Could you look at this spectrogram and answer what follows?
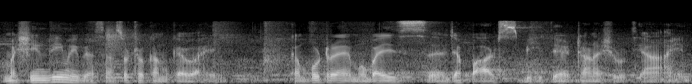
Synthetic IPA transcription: mɐʃiːnɾimẽbɪɐsãsʊʈʰokɐmkɐjoa̰ːɦe | kɐ̃mpjuːʈəɾɛ̃ːmoːbaːɪlsd͡ʑaːpaːɾʈsbɪɦɪt̪eɐʈʰɐɽ̃ʃʊɾṵt̪ʰijã̰a̰ːɦɪnɪ̆

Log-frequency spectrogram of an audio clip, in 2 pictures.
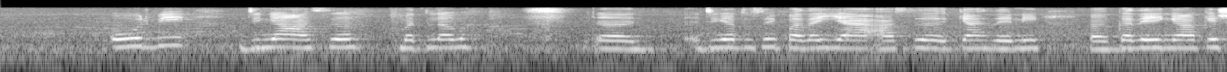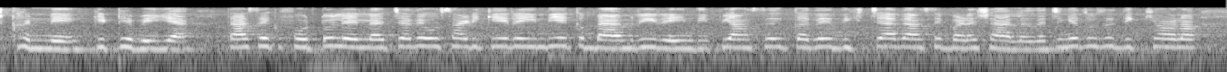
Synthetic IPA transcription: oːɾʋiː | d͡ʒɪjãːəs | mət̪ləb | d͡ʒɪjãːt̪̬ʊsẽːiːpət̪aːiːɛːʔəskɛːd̪eːniː | kəd̪eːjãːkɪʃkʰənːeːkɪʈʰːeːbeiːɛː | t̪eːəsɪkpʰoːʈoːleːlãːt͡ʃɛːd̪eːoːsaːɽiːkeːɾəĩːnd̪iːɪkbɛːmɾiːɾəĩːnd̪iːpɪaːskəd̪eːd̪ɪkʰt͡ʃɛːd̪eːəsiːbəɽaːʃaːɾləɡd̪aːd͡ʒɪãːt̪̬ʊsẽːd̪ɪkʰːjaːoːnaː

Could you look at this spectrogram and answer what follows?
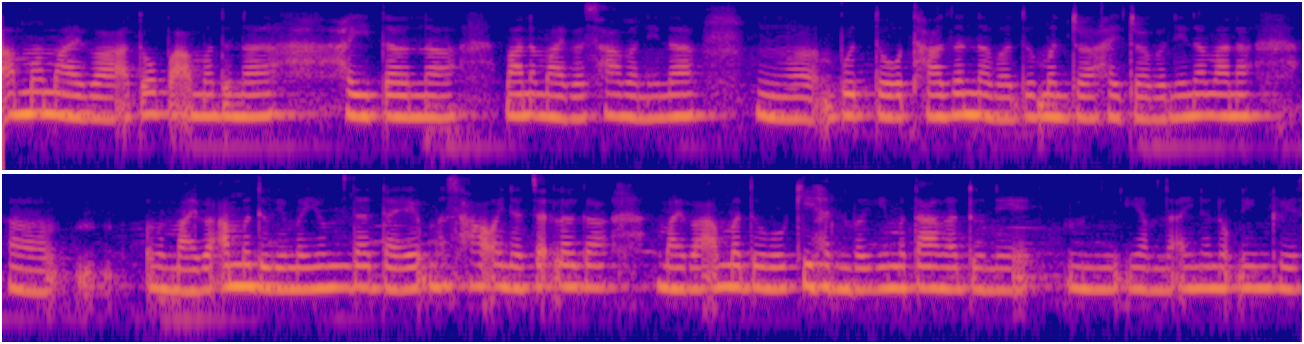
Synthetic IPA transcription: ɐmɐmajbɐɐ̰topːɐ̰ɐ̰mɐdunɐhɐjtɐnɐ | manɐmajbɐsabɐninɐ | butːotʰazɐnːɐbɐdumɐntɾɐhajtɾɐbɐninɐmanɐ | majbɐ̰ʔɐmɐduɡimɐjumdɐdajɾek̚mɐsao̰jnɐt͡ʃɐ̰t̚lɐɡɐmajbɐɐ̰mɐdukiɦɐnbɐɡimɐtaŋɐdune | jamnɐʔɐ̰jnɐnok̚niŋkʰɾi

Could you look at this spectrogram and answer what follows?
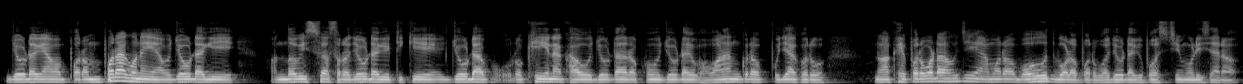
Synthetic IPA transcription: d͡ʒewʈaɡiamɔpɔɾɔmpɔɾakunaɦĩabud͡ʒewʈaɡi | ɔ̰nd̪ɔbiswasɔɾɔd͡ʒewʈaɡiʈiked͡ʒowʈaɾɔkʰikinakʰawd͡ʒewʈaɾɔkʰũd͡ʒewʈaɡibʱɔbɔɽ̃ɔŋkɔɾɔpud͡ʒakɔɾũ | nɔakʰajpɔɾbɔʈaɦut͡ʃʰiamɔɾɔbɔɦut̪bɔɭɔpɔɾbɔd͡ʒewʈaɡipɔst͡ʃimoɽisaɾɔ

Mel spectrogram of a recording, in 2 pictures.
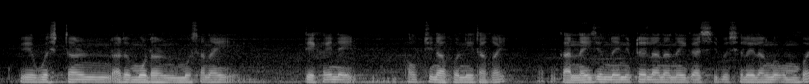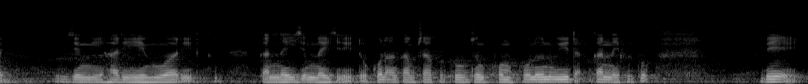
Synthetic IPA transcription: bewestaɾna̰ɾumɔdaɾnmɯsanaj | dekʰajnajpʰawtinapʰɯnitʰakʰaj | ɡanːajzɯmnajnip̚tajlananajɡasibɯselɯjlaŋnɯɔmbaj | zɯŋniɦaɾiemuaɾḭ | ɡ̥anːajzɯmnajzḭɾḭdɔ̰kʰɔnaɡamsapʰɯɾkʰɯzɯŋkʰɔmkʰɔnɯnujida̰ɡanːajpʰɯɾkʰɯw | be

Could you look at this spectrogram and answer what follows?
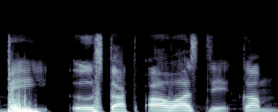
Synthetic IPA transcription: bi | əːst̪at̪ʰaːʋaːzt̪ekɐm

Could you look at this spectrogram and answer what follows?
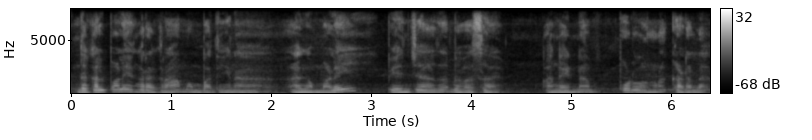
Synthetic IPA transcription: ɪnd̪ɐkɐlpaːlɐɛŋɡɪɾɐɡɪɾaːmɐmpaːɾt̪iŋɡɐnːaːɐŋɡɐmɐlɐɪ | pɛɲd͡ʒaːɐðãːʋɪʋɐsaːj | ɐŋɡɐɛnːɐpoːɽɯʋaːŋɡɐnːaːkɐɽɐlɐ

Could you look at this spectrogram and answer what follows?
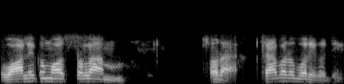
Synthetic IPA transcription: walekumʌsːalam | sɔɾa̰kabaɾɔbʌɾekot̪i

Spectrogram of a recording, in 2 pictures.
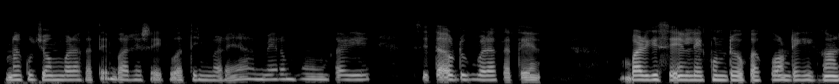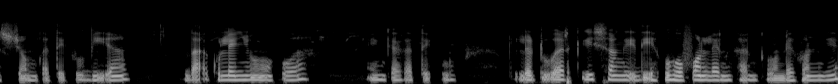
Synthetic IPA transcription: ɔnakud͡ʒɔmbaɽakat̪ɛ̰baɾɦɛsɛ̰jkuat̪iɲbaɽajamɛɾɔmhɔŋkaɡɛ | sit̪aʔuʈuk̚baɽakat̪ɛ | baɽɡisɛnlɛkʰunʈɛɔkakɔnʈɛɡɛɡãsd͡ʒɔ̰mka̰t̪ɛkubḭʔa | d̪a̰ʔkɔlɛɲuakɔwa | ɛɲkakat̪ɛku | ləʈṵʔaɾkisaŋɡiʔ̚d̪ḭʔakɔɦɔpʰɔnlɛnkʰankɔ̰ɖɛkʰɔnɡɛ

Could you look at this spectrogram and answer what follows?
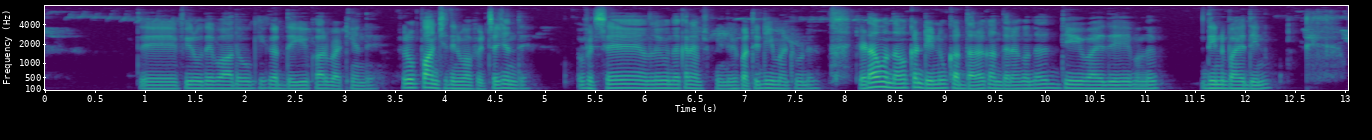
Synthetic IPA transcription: t̪eːpʰɪɾoːd̪eːbaːd̪oːkiːkəɾd̪eːɡiokəɾbɛːʈʰiːd͡ʒãːnd̪eːpʰɪɾoːpəɲt͡ʃd̪ɪnbaːpʰɪɾseːd͡ʒãːnd̪eː | pʰɪɾseːmət̪ləbʊ̃nd̪aːkɾɛːmskĩːnd̪epət̪iːɖiːmɛːʈɾõːɳeːɾad͡ʒeːɽaːoːʋə̃nd̪aːʋãːkəɳʈiːnjuːkəɾd̪aːɾaːk̬ənd̪eːɾãːkɛ̃ːnd̪aːd̪eːbaːed̪eːmət̪ləb | d̪ɪnbaːeːd̪ɪn

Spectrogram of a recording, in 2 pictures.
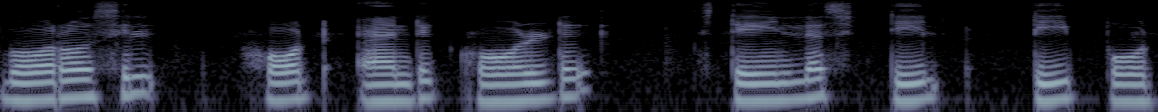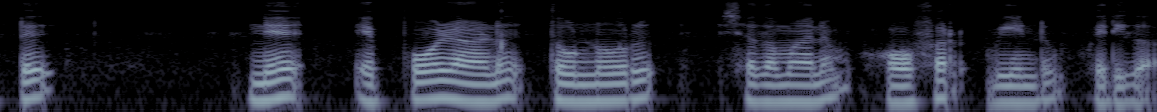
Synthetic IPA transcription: bo̞ːro̞ːsil | ho̞ːʈːaːnɖɨkʰo̞ːlɖɨ | sʈejnlɐsʈiːl | ʈiːpːo̞ːʈːɨ | nɨ | epːo̞ːɻaːɳɨt̪o̞ɳːuːrɨ | ɕɐðɐmaːnɐmo̞ːfɐrʋiːɳɖumʋɐɾuɣɐ̰

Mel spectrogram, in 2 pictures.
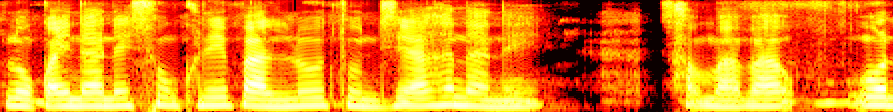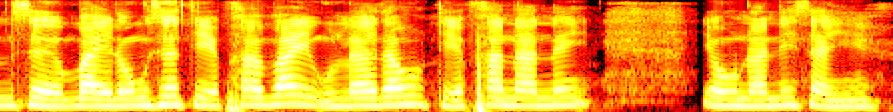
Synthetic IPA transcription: lɔkajnanɯjsuŋkʰɾibalutunsiaɦɯnanɯj | sʰawmabaonzɯbajɾɔŋz̬ɯtepʰabajuladawtepʰananɯjjawnanɯzajɯ

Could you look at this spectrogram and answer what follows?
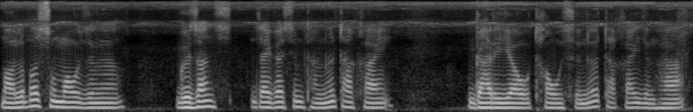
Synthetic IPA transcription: malabasumawzɯŋɯ | ɡɯzan | zajɡasimtʰaŋnɯtʰakʰaj | ɡaɾijawtʰawsɯnɯtʰakʰajzɯŋɦa

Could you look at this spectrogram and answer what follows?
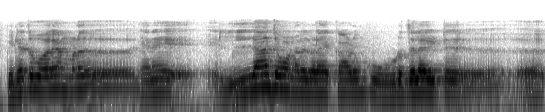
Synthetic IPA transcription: pinːeɐðupo̞ːle̞nɐmːɐɭɲaːne | ḛlːaːd͡ʑo̞ːɳɐruɣɐɭekːaːɭumkuːɽuðɐlaːjiʈːɨ

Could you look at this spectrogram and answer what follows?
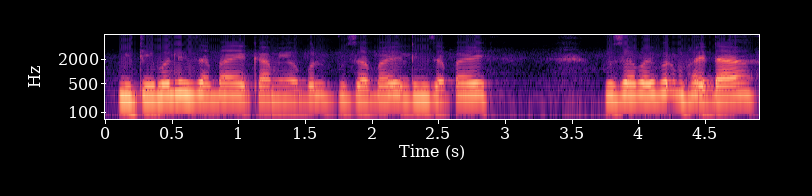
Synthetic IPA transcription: midiemɔliŋzabajɡamiɔbɯlbuzabajliŋzabaj | b̥uzabajbɯmʰɾajda

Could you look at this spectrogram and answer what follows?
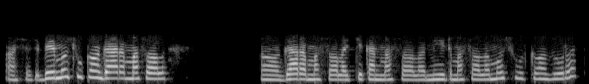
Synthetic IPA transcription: ɐt͡ʃʰɐɐt͡ʃʰɐbeːmot͡ʃʰuːkãːɡɐɾɐmːɐsaːlɐ | ɡɐɾɐmːɐsaːlɐt͡ʃɪkɐnmɐsaːlɐmiːʈmɐsaːlɐmot͡ʃʰuːkãːzoɾɐt̪

